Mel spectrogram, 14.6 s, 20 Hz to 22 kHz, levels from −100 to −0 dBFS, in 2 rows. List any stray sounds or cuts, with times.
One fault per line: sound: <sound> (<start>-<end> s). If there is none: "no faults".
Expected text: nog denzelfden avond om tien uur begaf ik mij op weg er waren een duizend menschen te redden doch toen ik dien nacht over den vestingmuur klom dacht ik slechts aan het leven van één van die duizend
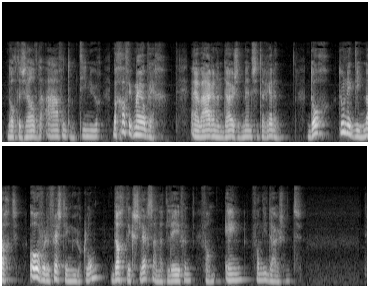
no faults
